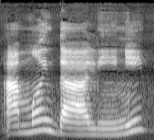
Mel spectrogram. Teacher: Quando você vai ler, parece que essa palavra quase que se junta com a anterior. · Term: pronúncia fraca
